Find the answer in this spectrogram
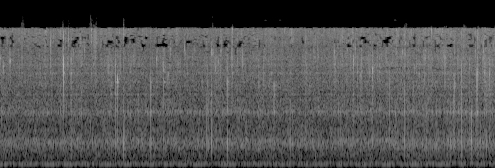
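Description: Diced potatoes frying in oil and tomato-onion masala in an aluminium pressure cooker: a faint, steady sizzle with scattered small crackles.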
